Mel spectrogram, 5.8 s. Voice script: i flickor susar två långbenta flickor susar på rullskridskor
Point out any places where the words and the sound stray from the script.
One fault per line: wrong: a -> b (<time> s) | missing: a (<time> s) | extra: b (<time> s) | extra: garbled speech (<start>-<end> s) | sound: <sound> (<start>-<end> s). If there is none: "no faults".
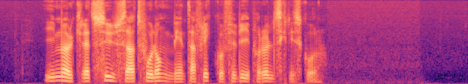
wrong: flickor -> mörkret (0.7 s)
wrong: susar -> förbi (2.8 s)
